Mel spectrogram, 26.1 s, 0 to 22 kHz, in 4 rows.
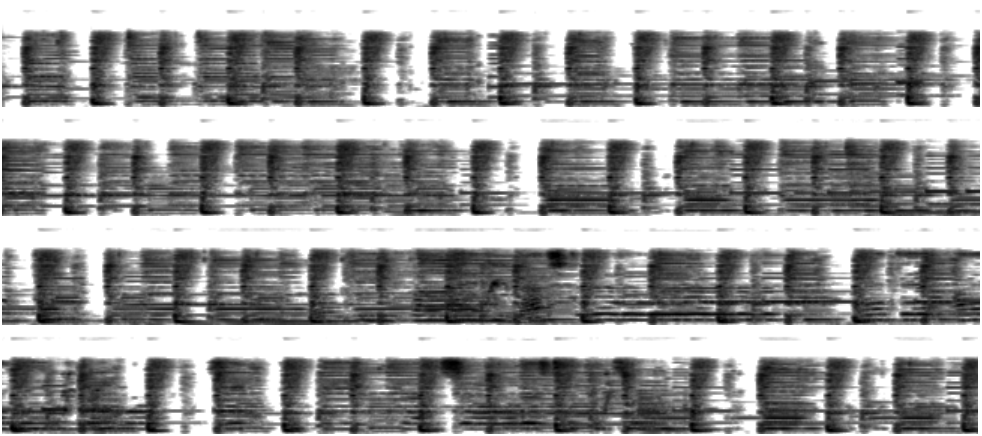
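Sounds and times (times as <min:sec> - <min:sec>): acoustic guitar strumming: 0:00.0 - 0:26.0.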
